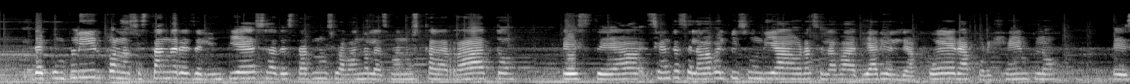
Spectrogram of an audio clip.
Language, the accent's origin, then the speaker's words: Spanish; Mexico; creo que es parte de como mexicanos entender la situación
